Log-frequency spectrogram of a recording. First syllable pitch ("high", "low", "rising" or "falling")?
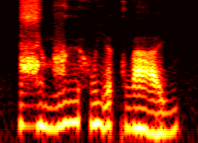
low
